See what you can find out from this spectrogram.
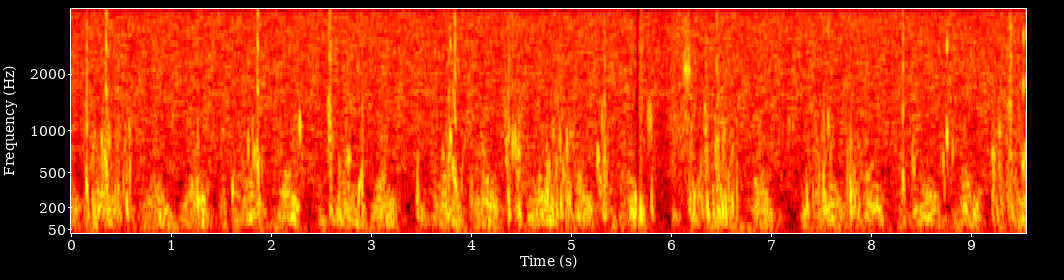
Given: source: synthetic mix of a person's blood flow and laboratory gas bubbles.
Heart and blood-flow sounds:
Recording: Doppler ultrasound of blood flow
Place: precordium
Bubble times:
0.10-0.64 s: bubbles
1.23-1.31 s: bubbles
1.57-1.66 s: bubbles
1.69-1.93 s: bubbles
2.26-2.33 s: bubbles
2.55-2.64 s: bubbles
2.66-2.97 s: bubbles
3.42-3.52 s: bubbles
3.69-3.94 s: bubbles
3.97-4.09 s: bubbles
4.32-4.56 s: bubbles
4.65-5.16 s: bubbles
5.24-5.39 s: bubbles
5.75-5.88 s: bubbles
6.00-6.70 s: bubbles
7.32-7.63 s: bubbles
7.72-7.91 s: bubbles
8.29-8.36 s: bubbles
8.39-8.60 s: bubbles
8.68-8.85 s: bubbles
9.19-9.55 s: bubbles
From the record:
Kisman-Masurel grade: 243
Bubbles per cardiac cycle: several, 3 to 8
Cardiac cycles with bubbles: 100%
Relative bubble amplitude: loud (0.450 to 0.775)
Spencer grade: 3 (all of the cardiac periods contain showers or single bubble signals, but not dominating or overriding the cardiac motion signals)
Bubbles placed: only in the low amplitude regions of the cardiac cycle

